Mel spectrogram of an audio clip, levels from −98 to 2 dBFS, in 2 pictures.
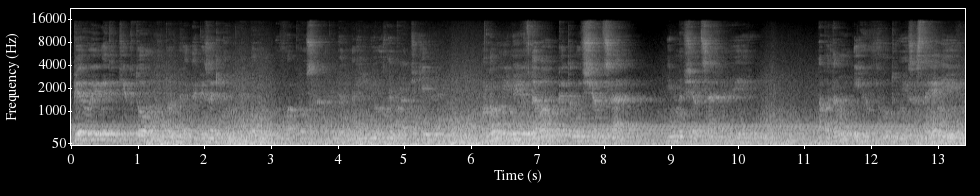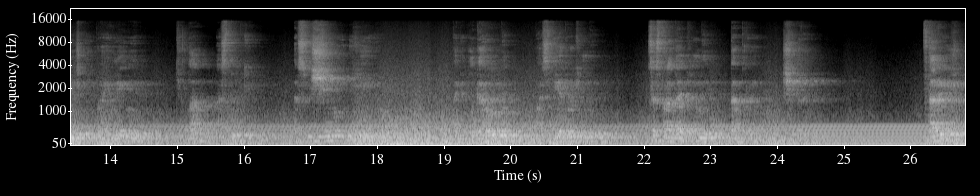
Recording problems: off-mic speech; far
room echo; noticeable; dies away in 1.8 s
wind noise on the microphone; heavy; 6 dB below the speech
electrical hum; loud; throughout; 50 Hz, 8 dB below the speech

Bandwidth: 15 kHz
